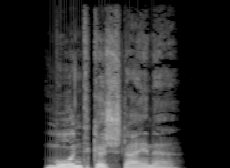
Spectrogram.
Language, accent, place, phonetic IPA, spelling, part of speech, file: German, Germany, Berlin, [ˈmoːntɡəˌʃtaɪ̯nə], Mondgesteine, noun, De-Mondgesteine.ogg
- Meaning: nominative/accusative/genitive plural of Mondgestein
